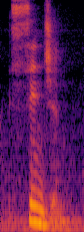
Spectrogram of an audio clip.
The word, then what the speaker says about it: St. John: Rivers, Diana, Mary, and St. John or Singinjen as the Brits say.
